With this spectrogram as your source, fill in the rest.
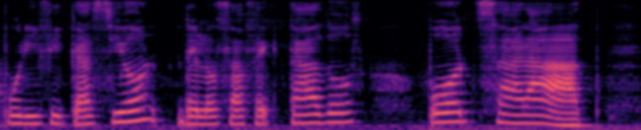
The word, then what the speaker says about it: tzaraat: de los afectados por sarah se escribe tz tz doble a czr doble a y te sana casi no se suena casi no suenan todas las letras pero así se escribe para que muy bien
